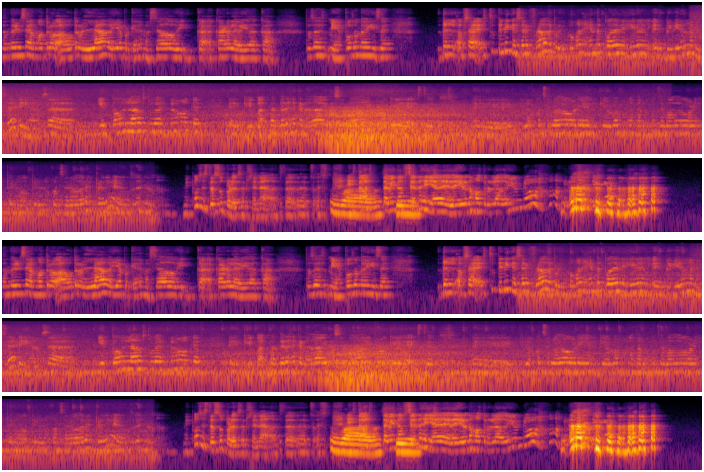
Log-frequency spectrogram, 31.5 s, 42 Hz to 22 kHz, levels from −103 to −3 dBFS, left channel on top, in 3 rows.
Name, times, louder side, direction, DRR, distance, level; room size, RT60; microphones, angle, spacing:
voice 1, 0.0-6.2 6.5-29.5 29.9-30.2, equal, 10° right, 3.5 m, -36 dB
sound 1, 7.7-23.3, right 2 dB, 80° right, 1.6 m, -44 dB
sound 2, 10.3-20.5, left 2 dB, 25° left, 3.8 m, -39 dB
voice 2, 25.9-27.3 29.5-30.8, right 6 dB, 30° right, 0.4 m, -22 dB
11.0 x 4.4 x 6.4 m
head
